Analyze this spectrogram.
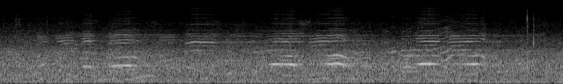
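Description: Young women call out to each other.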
